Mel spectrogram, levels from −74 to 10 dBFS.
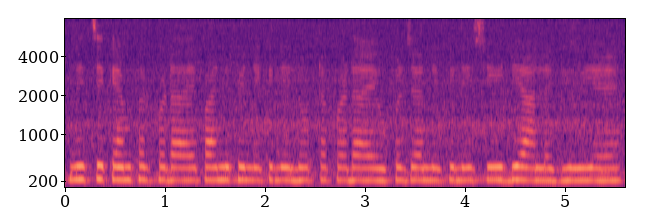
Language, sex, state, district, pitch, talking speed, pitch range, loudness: Hindi, female, Rajasthan, Bikaner, 220 Hz, 205 wpm, 215-225 Hz, -14 LUFS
